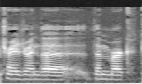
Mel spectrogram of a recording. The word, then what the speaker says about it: MERC: I think it's pronounced Merc, M-E-R-C, which is kind of an acronym for Mos Eisley Radio Community.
